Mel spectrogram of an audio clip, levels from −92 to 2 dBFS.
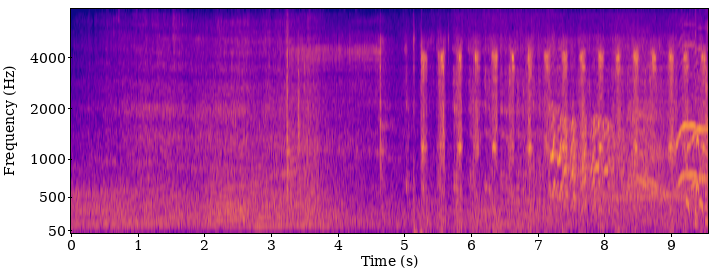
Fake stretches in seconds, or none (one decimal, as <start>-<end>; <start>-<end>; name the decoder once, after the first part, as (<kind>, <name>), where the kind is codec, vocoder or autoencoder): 4.2-9.1 (autoencoder, DAC-VAE)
